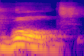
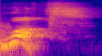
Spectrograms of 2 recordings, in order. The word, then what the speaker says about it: wolves: First of all, it's wolves, not woofs. It's wolves. Pronounce it right. What wolves. Wolves or woofs? You keep on saying woofs. It's WOLVES. There's no F in there.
